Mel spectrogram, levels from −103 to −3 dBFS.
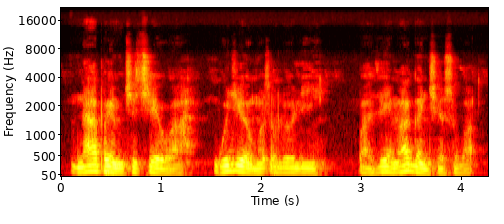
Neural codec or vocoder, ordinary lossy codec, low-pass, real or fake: vocoder, 44.1 kHz, 128 mel bands every 512 samples, BigVGAN v2; none; 19.8 kHz; fake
